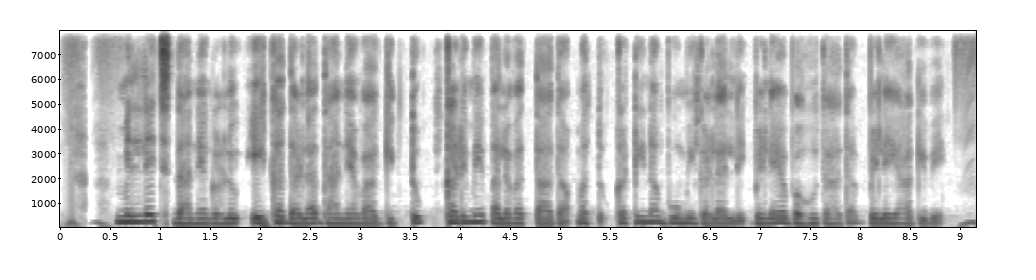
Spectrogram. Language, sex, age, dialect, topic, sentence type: Kannada, female, 18-24, Mysore Kannada, agriculture, statement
